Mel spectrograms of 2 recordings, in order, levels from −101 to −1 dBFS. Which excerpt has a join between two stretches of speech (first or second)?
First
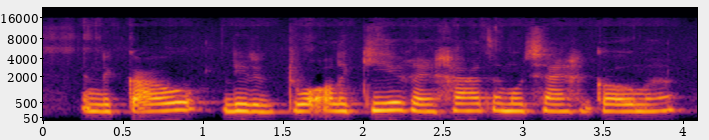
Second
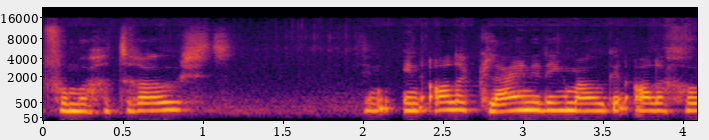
second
